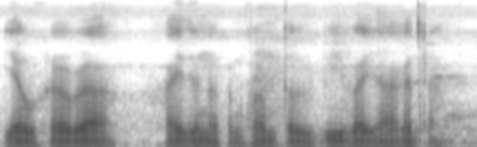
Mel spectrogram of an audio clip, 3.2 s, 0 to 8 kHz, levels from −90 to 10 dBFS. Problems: background sounds at intervals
